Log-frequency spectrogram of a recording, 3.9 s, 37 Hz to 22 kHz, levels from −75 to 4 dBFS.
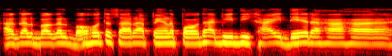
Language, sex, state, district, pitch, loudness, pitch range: Hindi, male, Jharkhand, Palamu, 165 Hz, -14 LUFS, 160-170 Hz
